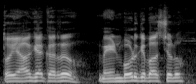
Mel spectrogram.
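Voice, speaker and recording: A man's voice: fairly high pitch, flat delivery, fast, a bit bright, slight background noise, natural voice. An actor dubbing a heartbroken young man who pours out his feelings to his father with tears, heard over film music. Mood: matter-of-fact. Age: young adult. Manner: emotional, tearful confession. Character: heartbroken young man, tearful and self-pitying. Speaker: jobless son heartbroken in love. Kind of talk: Hindi film dub acting. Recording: film soundtrack with music under dialogue. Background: film score music.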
